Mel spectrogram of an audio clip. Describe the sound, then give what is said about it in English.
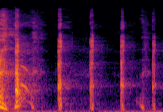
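A coughing fit: a rough, throaty burst followed by four short, sharp coughs at fairly even intervals, with no talking. “Bit of the old spicy cough.”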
